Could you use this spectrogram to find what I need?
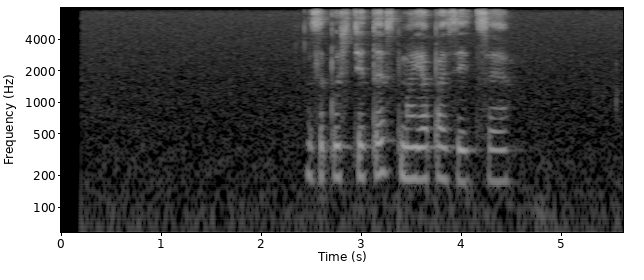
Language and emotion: Russian, neutral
